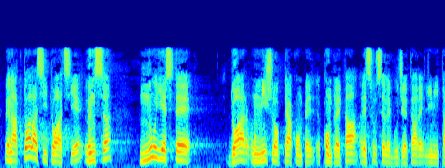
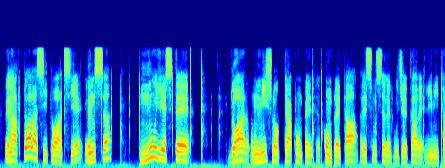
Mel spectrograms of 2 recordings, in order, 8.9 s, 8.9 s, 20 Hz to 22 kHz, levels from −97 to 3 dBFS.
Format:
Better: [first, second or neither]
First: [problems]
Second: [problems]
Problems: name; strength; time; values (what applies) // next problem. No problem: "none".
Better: first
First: none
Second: noise reduction (neural diffusion model UNIVERSE++)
